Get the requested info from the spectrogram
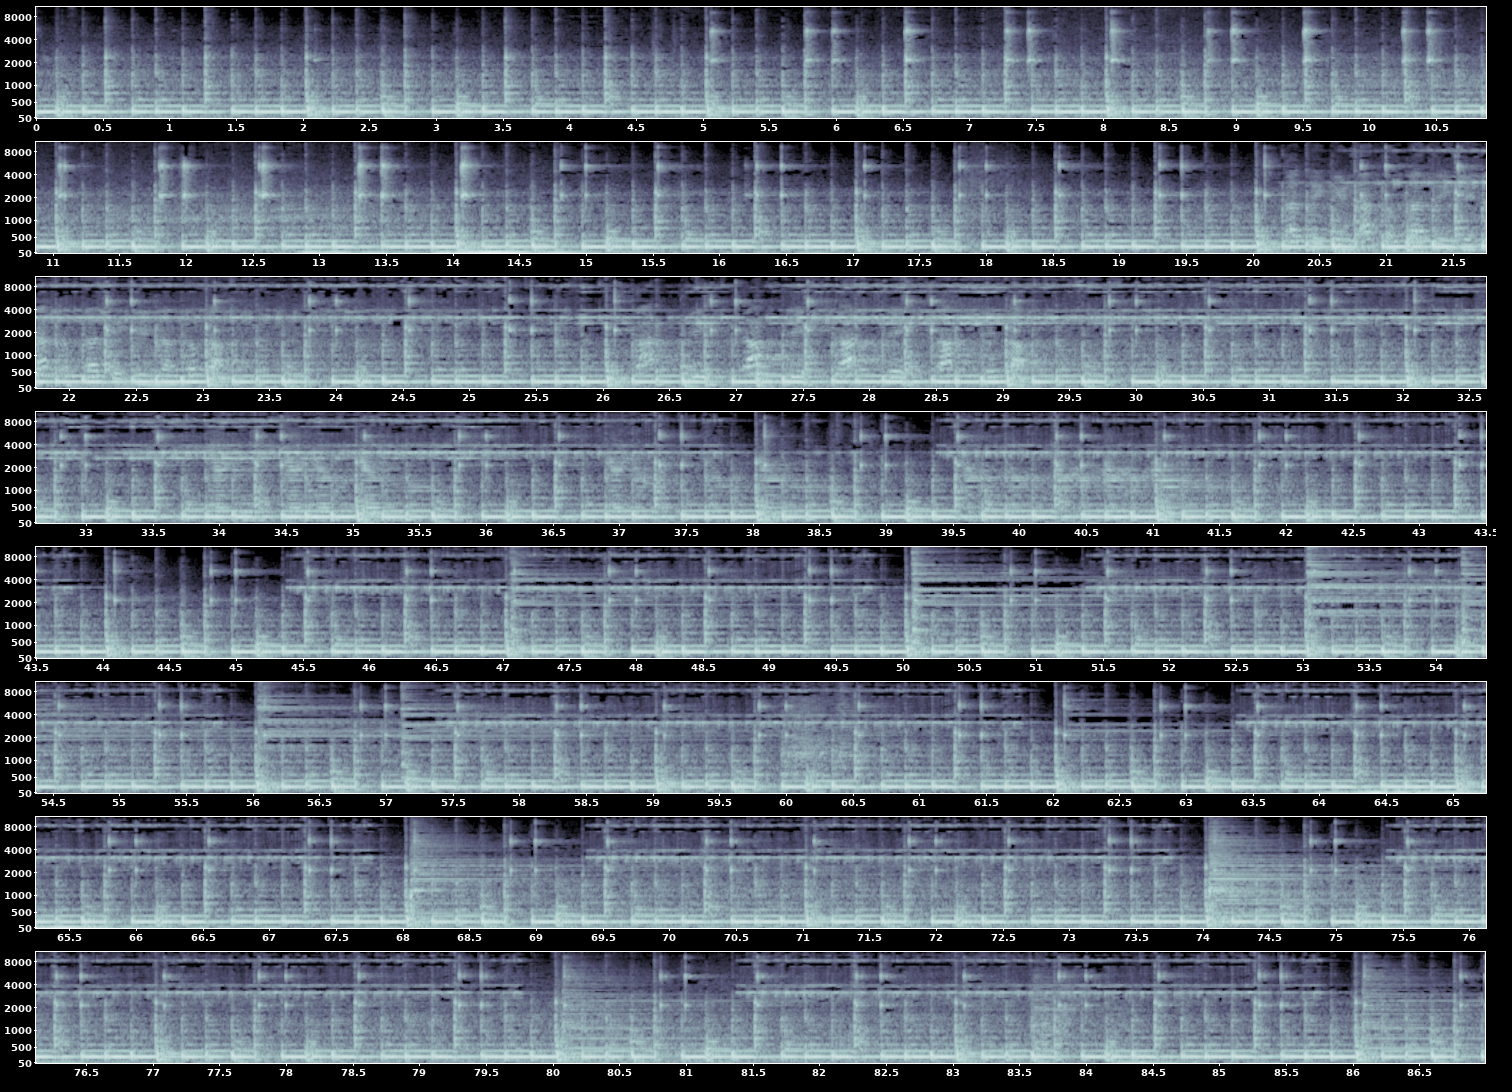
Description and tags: Mridangam, morsing and bells in electroacoustic music
This is a recording made in a rehearsal session for an electroacoustic orchestra. Morsing (A jaw-harp like instrument used in Carnatic music), Mridangam and Bells are heard against the backdrop of an ambient sound scape.
drum, percussion, electro-acoustic, ambient, mridangam, morsing, geo-ip, indian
